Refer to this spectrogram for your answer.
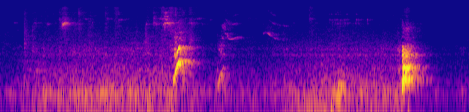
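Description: A German Shepherd gives a couple of sharp, loud barks, with softer huffs between them.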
